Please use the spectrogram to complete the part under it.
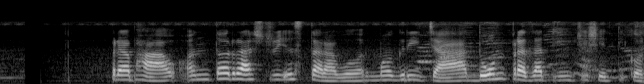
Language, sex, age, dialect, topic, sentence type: Marathi, female, 25-30, Southern Konkan, agriculture, statement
